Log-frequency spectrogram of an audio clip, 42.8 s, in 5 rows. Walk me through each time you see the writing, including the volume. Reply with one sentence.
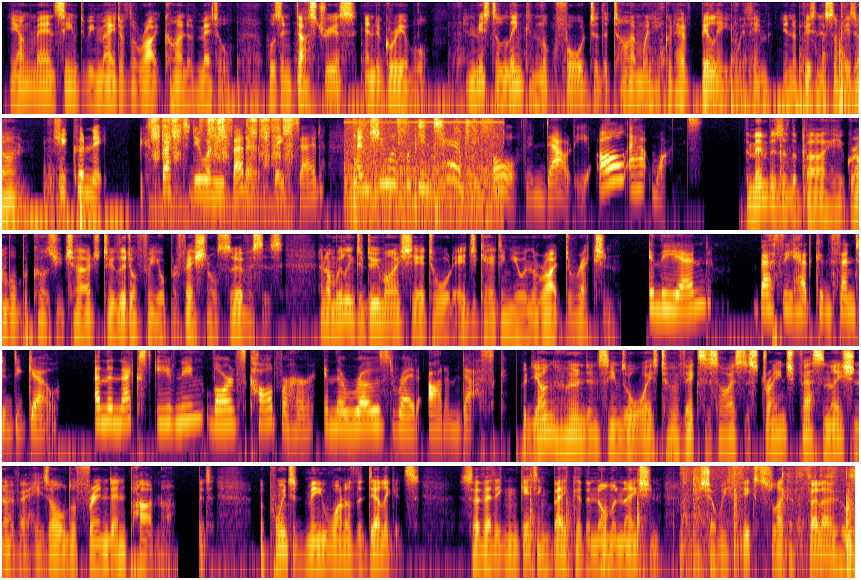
You can hear the writing from 2.1 to 13.6 s, getting louder; and briefly from 41.0 to 42.7 s.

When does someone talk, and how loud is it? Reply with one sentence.
The talking can be heard from 0.1 to 42.7 s, at a steady volume.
